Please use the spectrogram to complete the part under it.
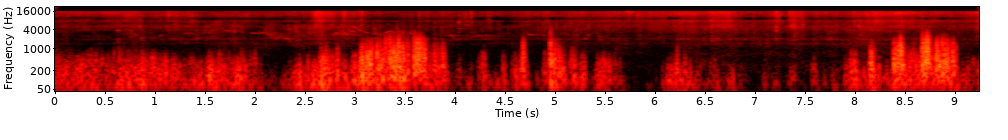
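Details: Berkshire pigs enjoying a fresh paddock: bursts of deep grunts and snorts in clusters, separated by short quiet gaps, loudest around the third second and again near the close.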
